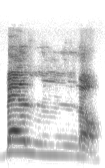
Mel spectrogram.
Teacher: just be careful with the l that it is very tip of the tongue like behind your teeth because if we get too much tongue in there then you'll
